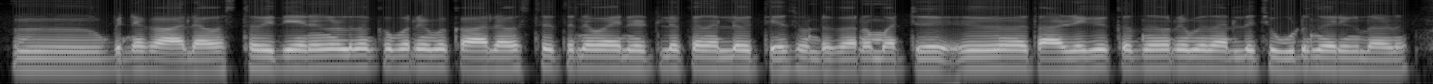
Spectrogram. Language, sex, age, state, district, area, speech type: Malayalam, male, 45-60, Kerala, Wayanad, rural, spontaneous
